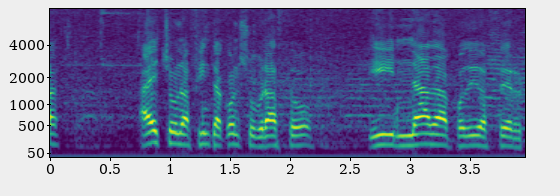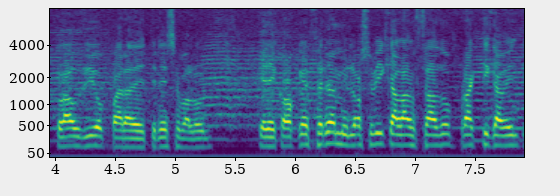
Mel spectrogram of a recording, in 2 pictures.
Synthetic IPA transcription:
ae̞t͡ʃounafĩnt̪ako̞nsuβ̞ɾaθo | inað̞aapo̞ðiðoaθe̞ɾklawðjopaɾaðe̞t̪eneseβalõ̞ŋkeðekwalkjeɾfeɾnamiloseβikalan̟θað̞opɾak̚t̪ikamẽnt̪

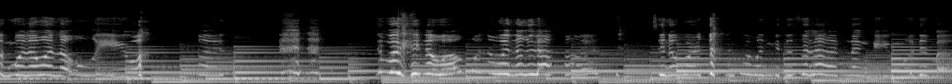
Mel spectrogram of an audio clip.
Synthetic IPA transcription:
ɡ̚monɐmanɐʔoʔʔiwɐ | hat̪̚ | sɐbɐɡɪnɐwakonɐmanɐŋlɐhat̪̚ | sɪnɐpoɹt̪ɐ | nɐmankɪt̪osɐlɐhat̪̚nɐŋbɪŋod̪ɪba̰

